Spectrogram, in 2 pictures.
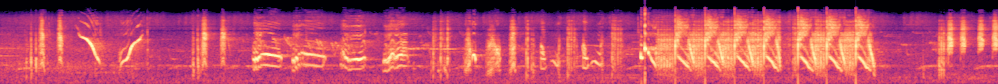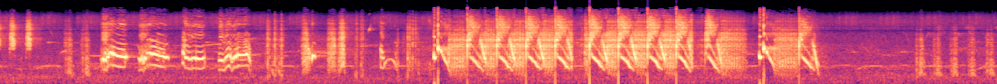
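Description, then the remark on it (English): A bird mimics car alarm and machinery sounds, alternating warbling whistles with loud, rapid buzzing rattles, repeating in cycles with no talking. “it will start mimicking drills and bulldozers and the beep, beep of trucks backing up and stuff”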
